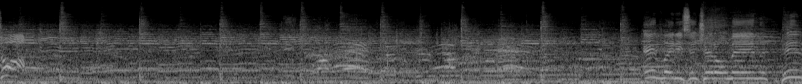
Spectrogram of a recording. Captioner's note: crowd chatter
